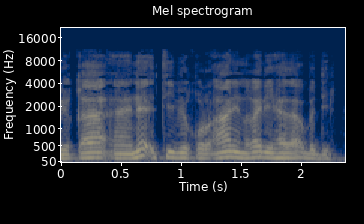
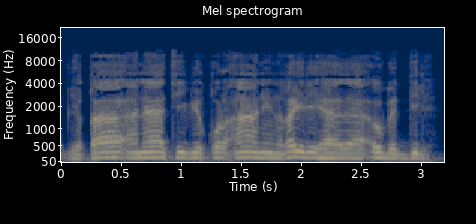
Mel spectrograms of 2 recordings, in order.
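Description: First: نأتي with a short na and sounded hamza; Qalun reading. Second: لقاء ناتي with long naa, no hamza; Warsh sound. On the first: Teacher demonstrating Qalun, نأتي with the hamza sounded. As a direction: catch a glottal stop in نأتي before the t. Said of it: "برواية قالون نقول". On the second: Teacher demonstrating the Warsh sound, ناتي with long aa. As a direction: recite ناتي with a held aa in place of glottal stop. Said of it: "فهذه الرواية وهذا الصوت". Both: Shown as a demonstration.

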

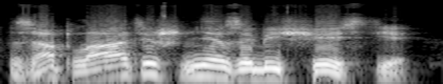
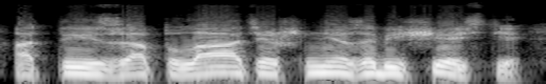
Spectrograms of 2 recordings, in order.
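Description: First: Higher, called-out threat; parting shout. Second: Said in the usual way. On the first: A narrator's reading. Tarantyev crosses the yard threatening Oblomov, calling out. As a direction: call the threat back while walking off. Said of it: "кричал он, идучи по двору".

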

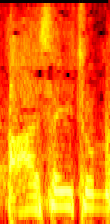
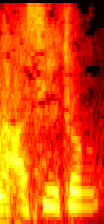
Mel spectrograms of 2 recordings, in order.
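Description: First: عسيتم said ʕasaytum with open a; عسيتم with fatha on the sin. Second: عسيتم said ʕasītum with i; عسيتم with kasra on the sin. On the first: (عسيتم بفتح السين) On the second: (عسيتم بكسر السين) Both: Shown as a demonstration. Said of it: "بكسر وفتح".

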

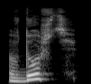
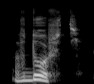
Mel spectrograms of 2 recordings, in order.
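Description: First: "дождь" rising as a question; questioning echo. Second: "дождь" rounded off as a statement; confirming echo. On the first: Max checking she went out in rain, questioning rise on "дождь". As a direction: ask it back, lifting "дождь" at the end. Question, then answer echoing it. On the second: Girl confirming she went in rain, "дождь" as a plain answer. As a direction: confirm it simply, no question on "дождь". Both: A narrator's reading.

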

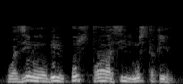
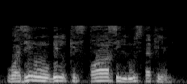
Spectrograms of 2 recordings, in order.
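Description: First: بالقسطاس said "bil-qustas"; بالقسطاس with "qus" in place of "qis"; damma on qaf. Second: Said in the usual way. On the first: Shown as a demonstration. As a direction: give بالقسطاس an u after the qaf. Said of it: "بضم القاف". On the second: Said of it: "قرأ قالون كلمة بالقسطاس".

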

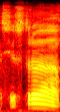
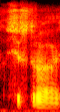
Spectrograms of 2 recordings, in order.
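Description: First: Said in the usual way. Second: Беззвучный растерянный шёпот; пробормочи в смущении; бормоча. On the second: Acted. (растерянно шепчет, почти без голоса) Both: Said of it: "пробормотал король".

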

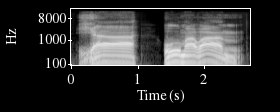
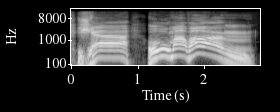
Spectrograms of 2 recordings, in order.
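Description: First: Drawn out, grand and slow; slow solemn proclamation. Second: Умаван drawn out much higher; triumphant proclamation. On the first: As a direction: stretch Умаван slowly, solemnly. Solemn self-naming. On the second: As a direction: cry Умаван high and long, in triumph. Climactic self-naming. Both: A narrator's reading.

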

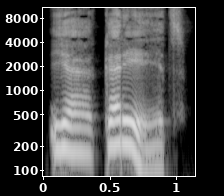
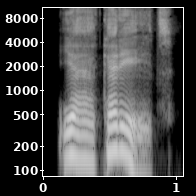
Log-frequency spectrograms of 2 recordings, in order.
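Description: First: Gentle correction. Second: Lightly higher, calm Korean's voice; mild correction. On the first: The Korean gently correcting Mol, high and slow. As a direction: correct him politely, slowly. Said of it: "мягко поправил его азиат". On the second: The Korean correcting Mol once more, calmly higher. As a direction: repeat the correction patiently. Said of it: "снова поправил его азиат". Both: Acted.

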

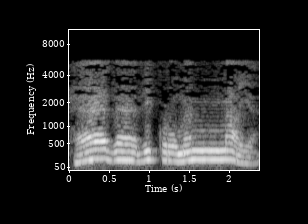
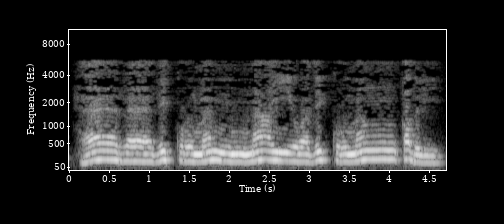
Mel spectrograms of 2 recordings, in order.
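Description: First: معي with a final ya as ma'iya; Hafs reading ma'iya. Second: معي with an unvoweled ya as ma'ii; Qalun reading ma'ii. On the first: Teacher recites the Hafs form first, pron. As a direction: end معي with an open ya. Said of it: "قرأ قالون كلمة معي". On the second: Teacher shows Qalun's sukun on the ya, pron. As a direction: close معي on a long ii. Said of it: "بإسكان الياء". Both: Shown as a demonstration.

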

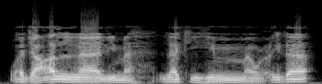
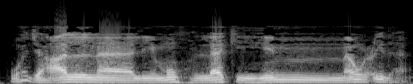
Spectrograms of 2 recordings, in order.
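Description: First: Said in the usual way. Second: لمهلكهم recited "li-muhlakihim", u on mim, a on lam; slow recitation, saying لمهلكهم as li-muhlakihim; damma then fatha. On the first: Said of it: "بضم الميم". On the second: Shown as a demonstration. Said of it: "بضم الميم وفتح اللام هكذا".

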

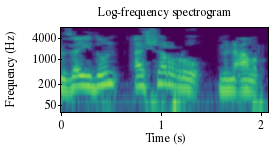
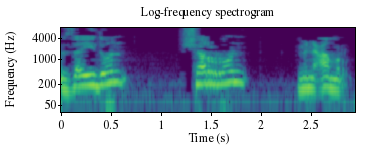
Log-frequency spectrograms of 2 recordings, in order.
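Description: First: "أشر" opening with a glottal "a" before the sh; hamza kept. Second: "شر" begun straight on the sh; hamza dropped. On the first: Teacher showing the form one does not say, hamza kept. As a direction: sound the hamza, "asharr", in "أشر". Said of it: "كما أنك لا تقول". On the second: Teacher giving the accepted comparative, hamza dropped. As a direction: say "شر" with no opening "a". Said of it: "تحذف الهمزة". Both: Shown as a demonstration.

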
